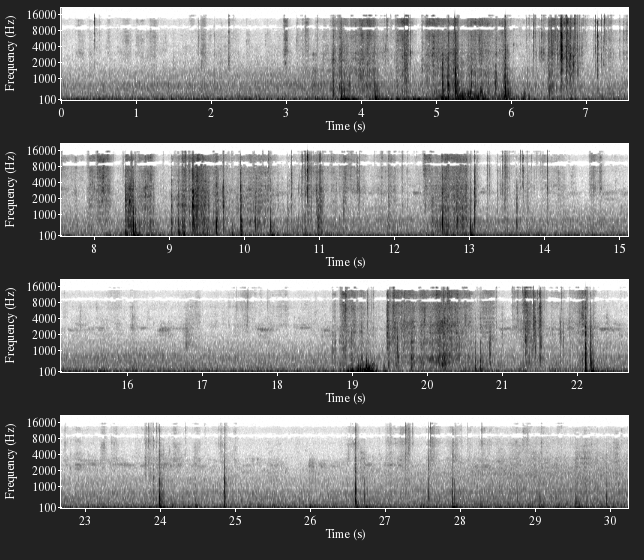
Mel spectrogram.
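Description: Handling noises of thin plastic cups and potting soil as tomato seedlings are repotted: irregular crinkles, taps and scrapes, a few of them louder, over a low steady rumble.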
